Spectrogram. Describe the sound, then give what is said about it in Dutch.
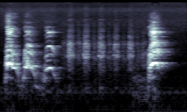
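A dog barks three times in quick succession, then gives a run of softer, rapid yips before one final loud bark, with no talking. “Als u denkt aan uitlaten, denkt u dan aan een viervoeter?”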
